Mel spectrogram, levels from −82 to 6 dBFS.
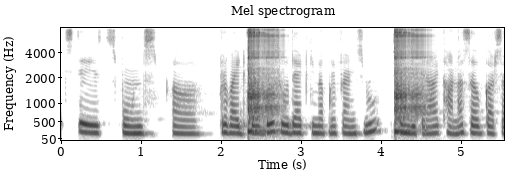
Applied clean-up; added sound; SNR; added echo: classical method Wiener filter.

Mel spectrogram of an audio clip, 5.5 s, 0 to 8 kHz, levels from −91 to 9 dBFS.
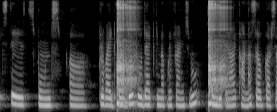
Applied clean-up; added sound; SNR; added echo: classical method log-MMSE.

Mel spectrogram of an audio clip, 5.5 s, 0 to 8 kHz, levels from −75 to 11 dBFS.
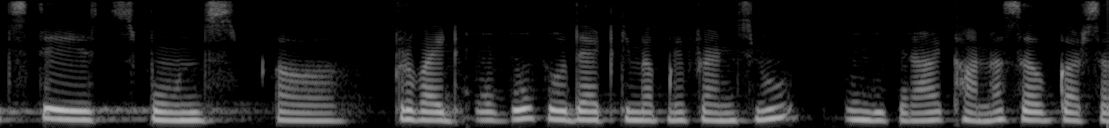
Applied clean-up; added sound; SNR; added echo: neural mask model DeepFilterNet 3.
